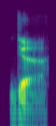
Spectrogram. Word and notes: dour: British English

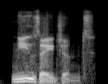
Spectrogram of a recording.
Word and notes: newsagent: British English

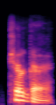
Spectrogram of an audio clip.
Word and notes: turgor: American English

